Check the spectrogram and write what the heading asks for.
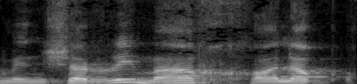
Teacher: خا کو تھوڑا سا پر کیجئے، کیونکہ حرف استعلا ہے یہ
